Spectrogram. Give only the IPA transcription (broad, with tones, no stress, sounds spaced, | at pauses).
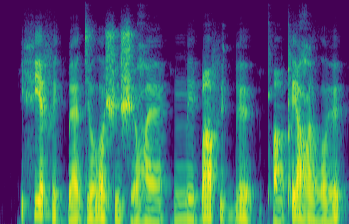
fʲ æ˥ f e˩ ɡ͡b æ˩˥ t y˩˥ lˠ ø˩ ʃ y˩˥ ʃ ø˩ ʕ æ˧ | ŋ͡m e˩ ɓ ɑ˥ f y˥˩ ɡ͡b ø˥˩ | pʼ ɑ˩ pʼ e˥˩ ʕ ɯ˩ lˠ ø˩˥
